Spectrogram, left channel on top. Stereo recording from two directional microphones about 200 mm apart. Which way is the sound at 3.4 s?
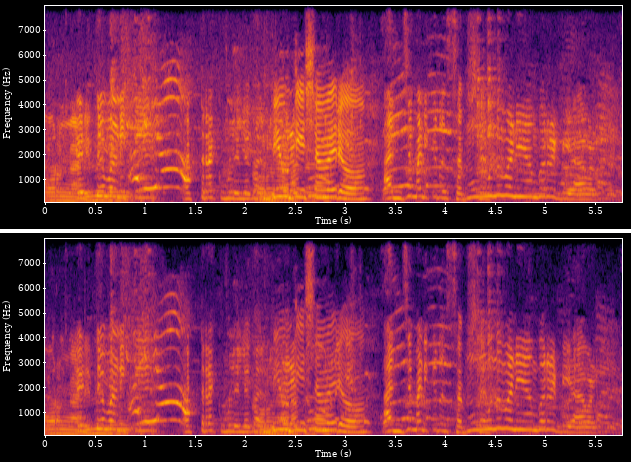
25° right (ahead or behind).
